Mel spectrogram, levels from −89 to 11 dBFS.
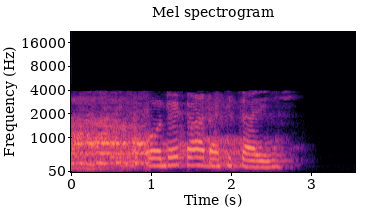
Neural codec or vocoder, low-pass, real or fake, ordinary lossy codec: codec, 16 kHz, 8 kbps, FreqCodec, smaller model; 7.2 kHz; fake; AAC, 16 kbps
